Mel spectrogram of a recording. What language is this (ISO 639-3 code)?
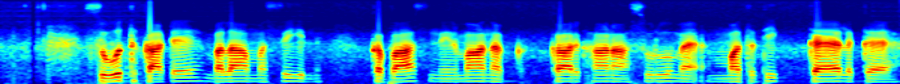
mai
